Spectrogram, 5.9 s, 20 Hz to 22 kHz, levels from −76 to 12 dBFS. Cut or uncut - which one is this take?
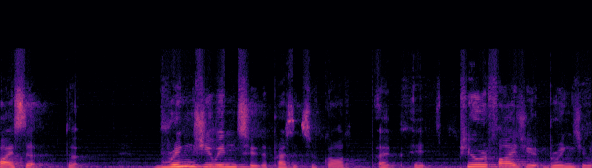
uncut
